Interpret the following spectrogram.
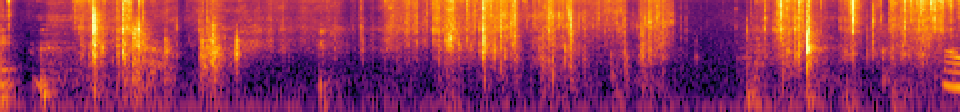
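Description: Thin clear plastic crinkling and crackling in irregular bursts as clear acrylic stamp sheets and their cellophane packaging are handled.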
